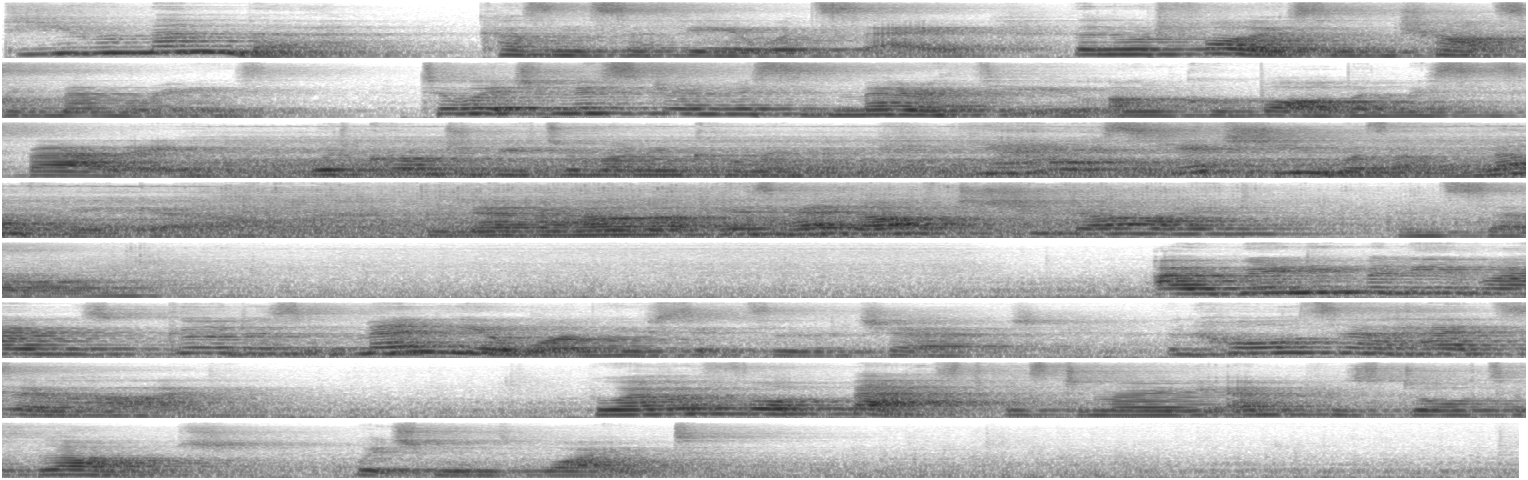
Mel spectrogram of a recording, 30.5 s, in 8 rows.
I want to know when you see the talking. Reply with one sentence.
The talking can be heard from 0.0 to 15.6 s, from 18.1 to 23.4 s and from 24.3 to 28.4 s.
